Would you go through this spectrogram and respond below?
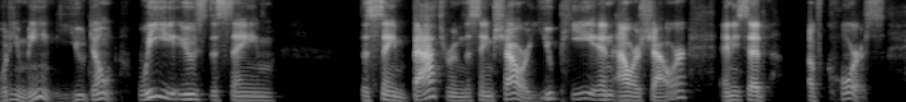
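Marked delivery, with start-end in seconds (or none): none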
